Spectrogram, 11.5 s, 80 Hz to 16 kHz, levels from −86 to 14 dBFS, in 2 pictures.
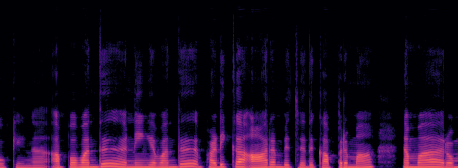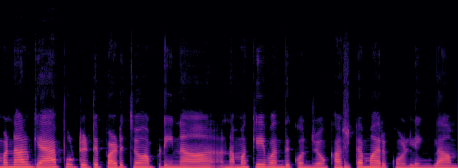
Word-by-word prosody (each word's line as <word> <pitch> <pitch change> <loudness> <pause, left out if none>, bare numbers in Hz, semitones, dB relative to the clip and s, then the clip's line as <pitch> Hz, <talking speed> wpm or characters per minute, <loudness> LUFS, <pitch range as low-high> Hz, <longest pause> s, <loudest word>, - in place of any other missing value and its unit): ஓகேங்க. 175 0 -7 0.3
அப்ப 210 +2 0
வந்து 220 +5 +2 0.4
நீங்க 210 0 0 0.2
வந்து 215 +5 0 0.3
படிக்க 220 +3 0 0.3
ஆரம்பிச்சதுக்கு 205 -2 -1
அப்பறமா 195 +1 0 0.5
நம்ம 205 +1 +2 0.4
ரொம்ப 205 +1 0
நாள் 230 +1 +3
கேப் 215 +3 +2
வுட்டுட்டு 215 0 -3
படிச்சோம் 200 +1 0
அப்படீன்னா, 190 -1 -3 0.5
நமக்கே 205 +4 -2
வந்து 200 +1 -3
கொஞ்சம் 185 -2 -4
கஷ்டமா 210 +3 0
இருக்கும் 185 -1 -6
இல்லிங்களா? 165 -1 -3
200 Hz, 110 wpm, -23 LUFS, 190-215 Hz, 0.5 s, நாள்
